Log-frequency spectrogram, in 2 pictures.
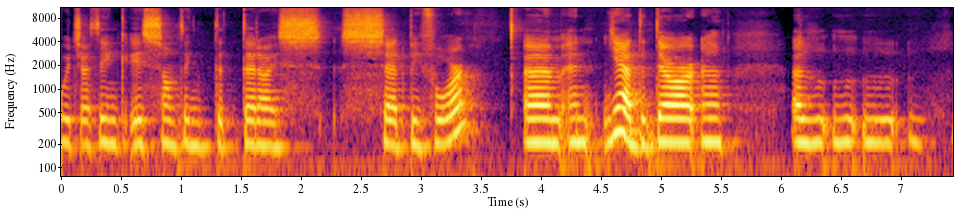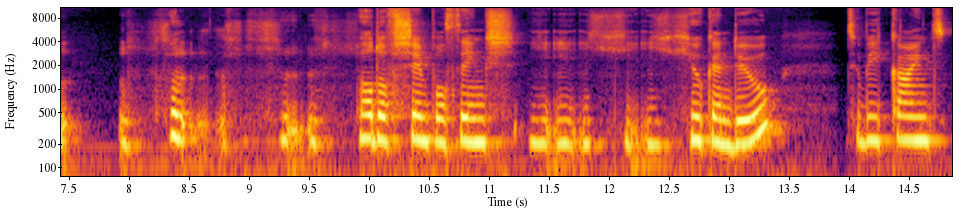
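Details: Adult woman who stutters, including blocks, speaking naturally without trying to control her stutter; stuttering.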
